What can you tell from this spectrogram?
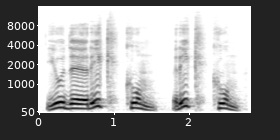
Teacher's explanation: كافين الأولى مهموسة مفصولة عن الثانية، فهذا ثقيل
